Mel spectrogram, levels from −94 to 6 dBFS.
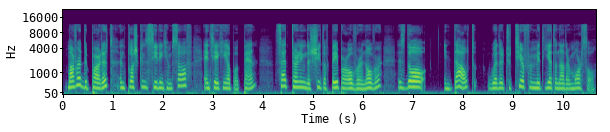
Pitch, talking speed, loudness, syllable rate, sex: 220 Hz, 180 wpm, -18 LUFS, 5.3 syllables/s, female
